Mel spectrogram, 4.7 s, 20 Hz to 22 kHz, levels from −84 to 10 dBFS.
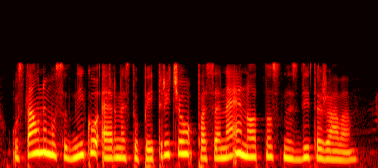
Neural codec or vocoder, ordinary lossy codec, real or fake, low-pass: none; none; real; 5.4 kHz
